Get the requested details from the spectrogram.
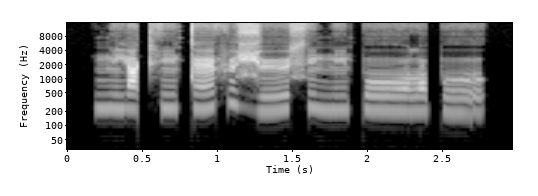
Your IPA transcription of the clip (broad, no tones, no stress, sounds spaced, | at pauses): ŋ ĩ j a kʰ ĩ t ɛ̃ f ʏ ʑ ʏː s ĩ ŋ ĩ p oː lˠ ʊ p ʊ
